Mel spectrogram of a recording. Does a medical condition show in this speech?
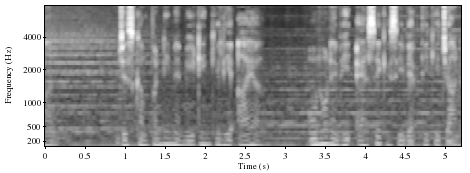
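No.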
